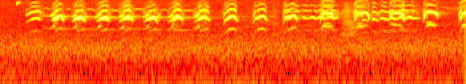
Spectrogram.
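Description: A small bird perched on a branch calls in a quick, steady series of many short, high chirps, clear above a faint background hiss.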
